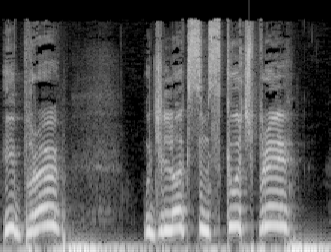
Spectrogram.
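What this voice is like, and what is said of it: Poor put-on New Zealand accent. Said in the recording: “attempt a New Zealand accent ... Was that horrible enough for you? ... That was shite.”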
